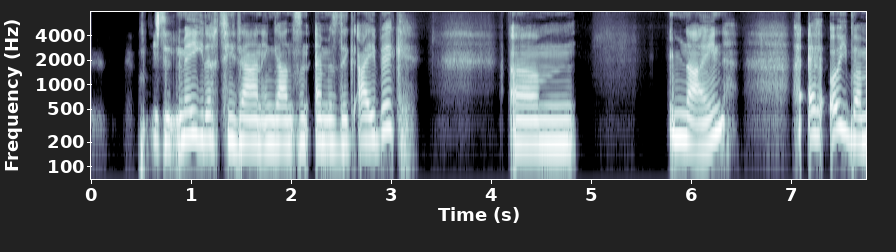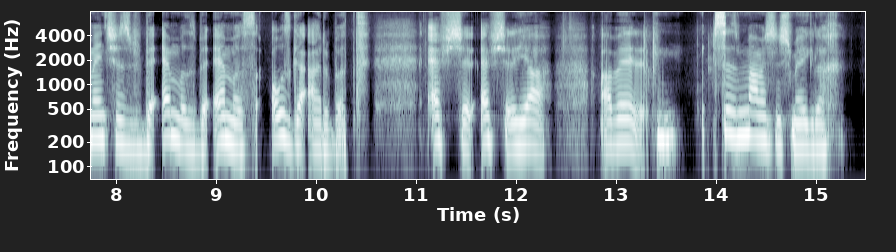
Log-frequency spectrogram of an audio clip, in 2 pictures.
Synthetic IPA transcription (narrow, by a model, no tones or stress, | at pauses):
viːsɪtmeɪɡlˠəχt͡sɪzaːnɪnɡant͡sn̩ɛməs̬dɪkʰa̰ɪbɪk | am | naɪn | ɛoɪbamɛnt͡ʃɪs̬bəʔɛməs̬bəʔɛməsoʊs̬ɡəʔa̰ɾbə̰t | ɛfʃəɾɛfʃəɾjaɔ̰bəɾ | sɪzmaməʃnɪʃtmeɪɡlˠəχ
